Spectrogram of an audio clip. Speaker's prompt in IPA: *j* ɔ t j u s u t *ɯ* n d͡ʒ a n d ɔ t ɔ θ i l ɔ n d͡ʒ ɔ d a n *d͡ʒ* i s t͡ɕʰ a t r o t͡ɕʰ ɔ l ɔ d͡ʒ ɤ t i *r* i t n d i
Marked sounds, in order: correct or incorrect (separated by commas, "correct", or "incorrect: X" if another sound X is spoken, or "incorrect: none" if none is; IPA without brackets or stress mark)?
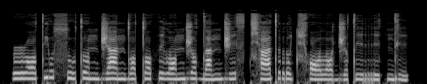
incorrect: ɹ, incorrect: ɤ, correct, correct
